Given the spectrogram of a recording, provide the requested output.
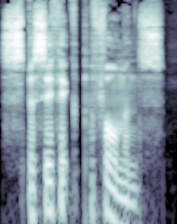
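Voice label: "specific performance", British English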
